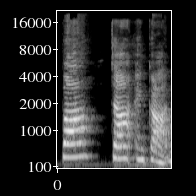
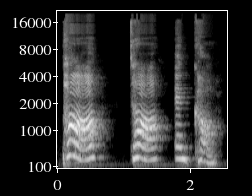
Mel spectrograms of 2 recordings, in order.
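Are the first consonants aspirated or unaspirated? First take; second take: unaspirated; aspirated. First: The consonants are released without a puff of air. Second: The consonants are released with a puff of air. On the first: The speaker calls it wrong. "They are not produced" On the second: The speaker calls it right. "They are produced with greater effort"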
